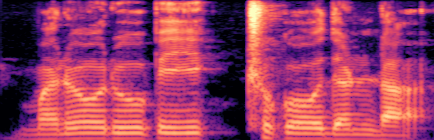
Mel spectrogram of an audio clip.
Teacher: അപ്പോൾ കോദണ്ഡ എന്ന് തന്നെ കേൾക്കണം. ആ താലവ്യത്തിലേക്ക് നാക്ക് വളച്ചുച്ചരിക്കേണ്ട, പകുതി കണ്ഠം കൊണ്ട് ഉച്ചരിക്കേണ്ട ഒരു അക്ഷരമാണ് ഡ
